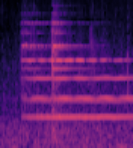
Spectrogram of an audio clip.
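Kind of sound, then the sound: signal or alarm, ship's bell ringing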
